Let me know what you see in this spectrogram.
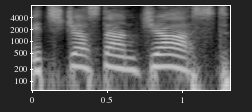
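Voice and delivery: very high-pitched, shrill shouted yell. Retelling a famous line from the sister, Mercedes: imitating Mercedes yelling. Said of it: "where she yelled that".

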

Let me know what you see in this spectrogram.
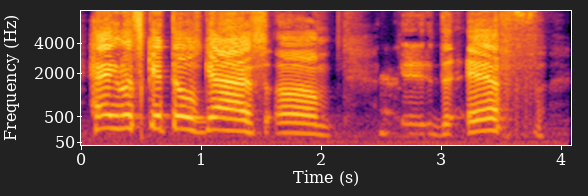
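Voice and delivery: imitated Southern accent. Retelling what a law enforcement officer said: imitating a Southern accent. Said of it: "one guy that had a Southern accent".

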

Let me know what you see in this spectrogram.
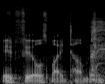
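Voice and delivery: deep, breathy, hushed voice. Showing how going deeper turns the voice into Bane, deeper Bane voice. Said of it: "if I just go deeper".

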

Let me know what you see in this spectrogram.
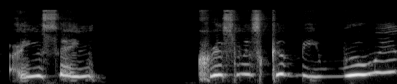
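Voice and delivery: put-on shrill, very high, very loud child crying. Reacting to news that deliveries are backed up before christmas, in a mock little-kid crying voice. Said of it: "I tried to do like a little kid cry".

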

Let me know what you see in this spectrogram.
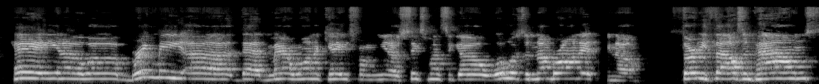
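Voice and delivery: high put-on shouting. Retelling an attorney yelling at his secretary: imitating Kent yelling. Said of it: "he starts yelling at his secretary".

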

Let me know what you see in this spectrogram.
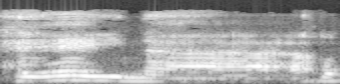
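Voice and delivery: smart-aleck tone with the word now drawn out. Retelling what the talking Scarecrow says in a horror movie: wise-ass Scarecrow voice. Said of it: "a wise ass".

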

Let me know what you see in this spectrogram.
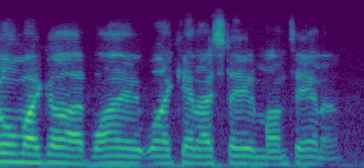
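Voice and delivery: sobbing, crying, whining. Mocking someone unprepared for the snow, imitating someone crying. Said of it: "and then you're crying like".

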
